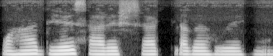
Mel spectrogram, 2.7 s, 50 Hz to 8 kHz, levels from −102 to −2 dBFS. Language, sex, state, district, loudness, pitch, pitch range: Hindi, female, Arunachal Pradesh, Lower Dibang Valley, -16 LUFS, 170 Hz, 170-175 Hz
